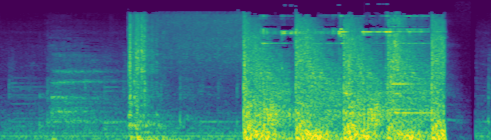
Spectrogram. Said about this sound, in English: Then you see it smash cuts to two cops just firing wildly into the cab of the vehicle.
